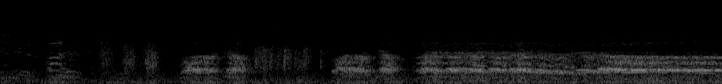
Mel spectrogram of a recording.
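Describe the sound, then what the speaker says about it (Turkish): Malatyaspor football fans chant in a stadium crowd, a massed roar of voices rising in waves with rhythmic surges, growing louder and steadier toward the end. "Malatya Spor taraftarlarında bu dakikalarda tezahüratları artmaya başladı."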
